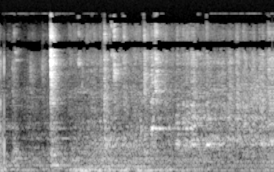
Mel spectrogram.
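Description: Lift doors slide open.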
